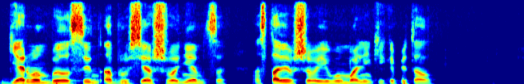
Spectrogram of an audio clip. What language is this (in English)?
Russian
